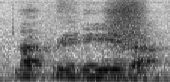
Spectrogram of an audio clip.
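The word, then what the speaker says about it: La Pedrera: the Pridre, it's called Casa Mia La Pridria, however you pronounce that. It actually stands for the La quarry. Pridera. What? La Pridera.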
